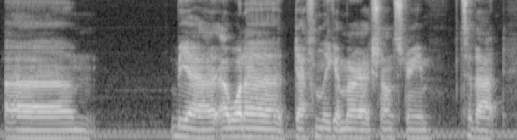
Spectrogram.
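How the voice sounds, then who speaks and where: A man's voice: medium pitch, completely flat delivery, normal speed, a bit bright. Rambling young man chatting casually. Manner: rambling, full of fillers. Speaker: ASMR roleplay creator. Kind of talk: casual chat to viewers.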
